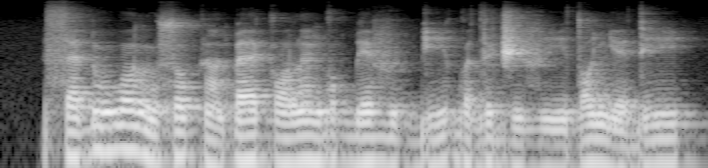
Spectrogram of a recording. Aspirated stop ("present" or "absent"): absent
